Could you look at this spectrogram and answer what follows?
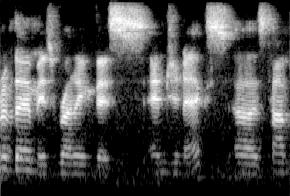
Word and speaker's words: nginx: and we one of them is running this nginx as tom said it's pronounced ng x yeah you're right cool cool and uh what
